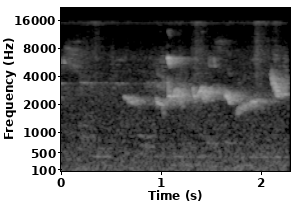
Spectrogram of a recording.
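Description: A small bird chirping outdoors: a quick run of short, high chirps with little downward slides, starting about half a second in.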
